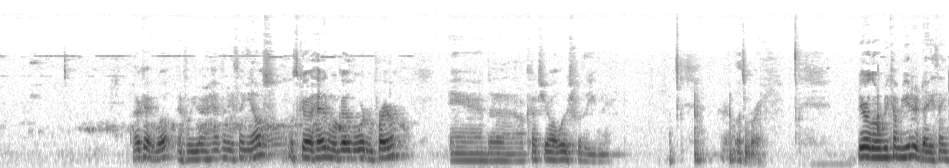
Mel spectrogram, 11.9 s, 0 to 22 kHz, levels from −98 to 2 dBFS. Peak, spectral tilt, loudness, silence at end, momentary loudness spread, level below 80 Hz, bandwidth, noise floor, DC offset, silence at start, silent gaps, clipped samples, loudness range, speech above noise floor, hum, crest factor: -12 dBFS; -8 dB/octave; -29 LUFS; 0 s; 23 LU; -76 dBFS; 7.8 kHz; -74 dBFS; under 0.1%; 1.65 s; none; under 0.1%; 11 LU; 45 dB; none; 18 dB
